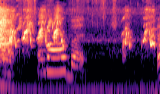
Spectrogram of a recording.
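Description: A young goose gives a short call about half a second in, against a steady low background hum.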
